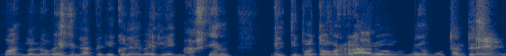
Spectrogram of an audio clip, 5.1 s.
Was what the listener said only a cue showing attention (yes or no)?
yes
